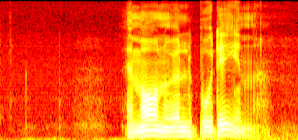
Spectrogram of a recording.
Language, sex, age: Swedish, male, 27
